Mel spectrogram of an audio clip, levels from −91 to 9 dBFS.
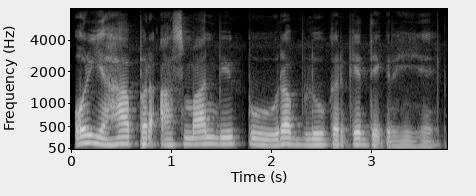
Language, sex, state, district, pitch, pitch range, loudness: Hindi, male, Arunachal Pradesh, Lower Dibang Valley, 125 Hz, 115-135 Hz, -19 LUFS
